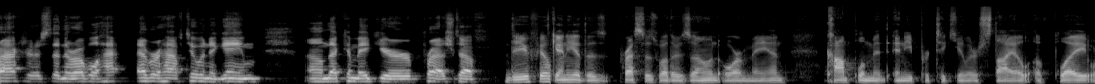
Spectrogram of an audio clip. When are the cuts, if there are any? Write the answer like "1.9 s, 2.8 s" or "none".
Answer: 4.5 s, 5.5 s

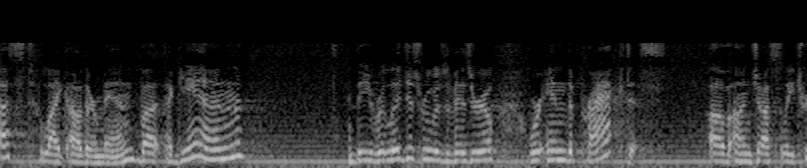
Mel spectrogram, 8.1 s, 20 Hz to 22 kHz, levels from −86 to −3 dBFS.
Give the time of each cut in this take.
none

